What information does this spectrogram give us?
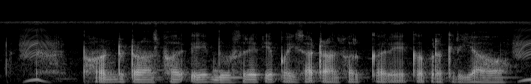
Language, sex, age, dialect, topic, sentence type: Bhojpuri, male, 18-24, Western, banking, statement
